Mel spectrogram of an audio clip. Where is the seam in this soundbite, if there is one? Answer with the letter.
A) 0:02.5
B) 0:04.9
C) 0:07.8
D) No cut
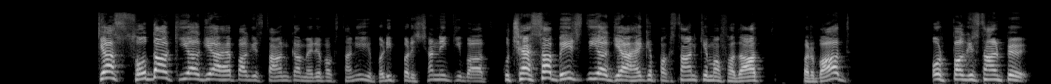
B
